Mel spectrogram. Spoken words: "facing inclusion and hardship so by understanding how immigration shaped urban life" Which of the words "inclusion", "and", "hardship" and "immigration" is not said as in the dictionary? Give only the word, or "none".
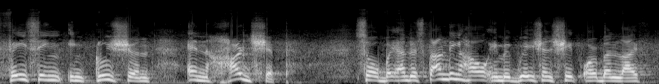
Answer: inclusion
